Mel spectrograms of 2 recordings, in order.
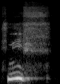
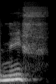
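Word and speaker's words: kniv: word for knife and the proper way of saying it is knife but i said nif and i didn't say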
